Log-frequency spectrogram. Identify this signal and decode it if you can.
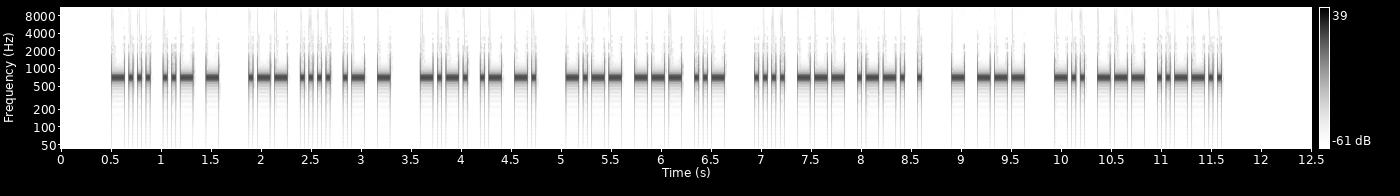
Morse code, heard as a keyed tone, about 28 wpm, 700 Hz. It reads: BUT WHAT CAN YOU HOPE TO DO?
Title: Sentences from Top 1000 Words 28wpm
